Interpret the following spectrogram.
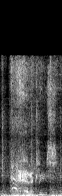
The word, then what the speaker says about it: Heracles: you doing there that thing with your voice herocles yeah that that is how it's supposed to be pronounced seems like a lot of work but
